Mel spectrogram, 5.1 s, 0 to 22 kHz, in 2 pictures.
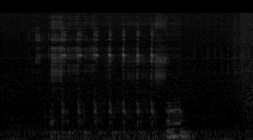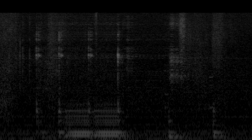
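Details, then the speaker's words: Seagate IronWolf Pro enterprise NAS drive, built for up to 24-bay RAID and not designed to be quiet, recorded on a separate mic with noise slightly boosted in post: quiet whir, quick ticking and short chirps as it spins up and calibrates; normal. "so again that noise there get used to it now bear in mind of course these drives are going to be as mentioned in that large-scale raid environment so they are not designed to be quiet"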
